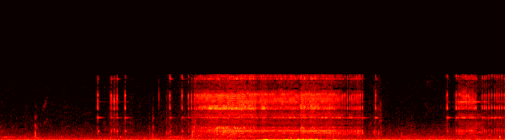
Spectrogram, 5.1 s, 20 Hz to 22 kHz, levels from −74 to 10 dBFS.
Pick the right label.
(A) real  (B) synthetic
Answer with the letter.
A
